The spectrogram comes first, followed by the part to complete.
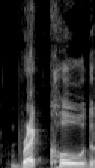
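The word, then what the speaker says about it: record: " 명사로 쓰일 때 는 ' 기록 ' 을 의미 합니다 . ' 리코드 ' 라고 발음 하면 ' 기록 하다 ' 라는 뜻 의 동사 가 됩니다 .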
